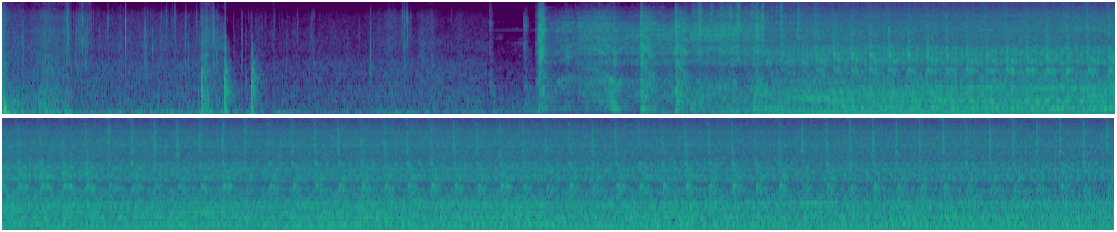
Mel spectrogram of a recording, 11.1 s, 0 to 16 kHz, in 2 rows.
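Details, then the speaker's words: Opel Antara cold start after sitting several days with the oil drained down, checking whether RVS G4 additive changed anything: a few cranking clicks, then a busy, slightly ticking idle about four beats a second. Cause unclear. "nyt se on tässä seisonut monta päivää ei oo ajettu varmasti on kone kylmä ja öljyt valunut pohjaan ja kaikkea muuta. Niin nyt lyödään se tulille ja katotaan, että miltä se kuulostaa."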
